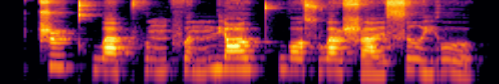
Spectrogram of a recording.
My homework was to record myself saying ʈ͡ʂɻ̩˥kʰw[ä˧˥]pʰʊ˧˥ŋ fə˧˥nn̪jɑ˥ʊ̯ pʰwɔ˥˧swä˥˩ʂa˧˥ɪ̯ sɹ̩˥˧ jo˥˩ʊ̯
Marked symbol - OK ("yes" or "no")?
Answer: yes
